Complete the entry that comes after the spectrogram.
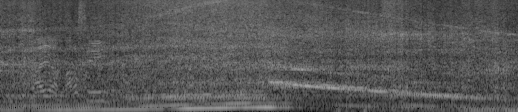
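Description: A Volvo FH truck's turbocharger whistles as a rising and falling tone over the steady engine drone, loud and close, while people talk nearby.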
